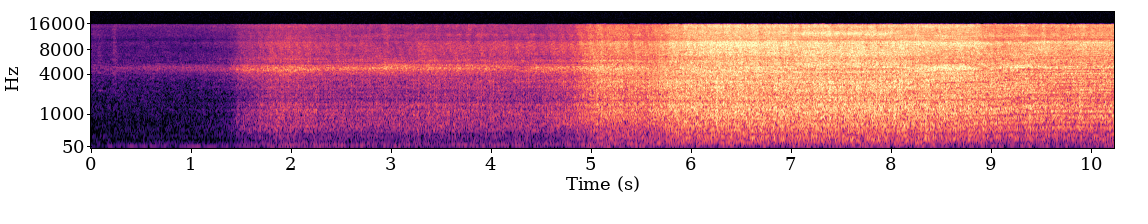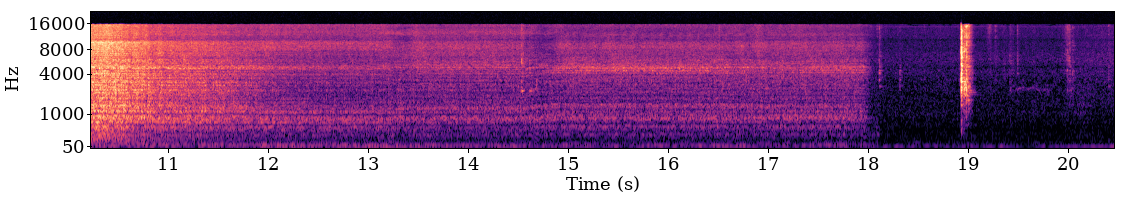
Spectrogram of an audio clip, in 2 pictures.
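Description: Small canister camping stove's gas burner: a hiss of gas from about a second and a half in. It gets louder at about five seconds into a steady rush of burning gas, then eases down after about ten seconds and stops at about eighteen seconds. A single click follows.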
